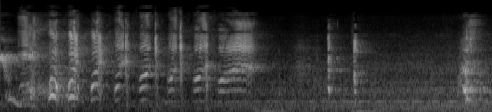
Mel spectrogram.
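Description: A baby's belly laughter: a quick run of short laughs for the first two and a half seconds, a lull, then another laugh starting near the end.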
